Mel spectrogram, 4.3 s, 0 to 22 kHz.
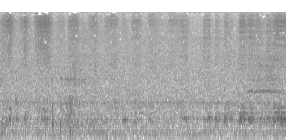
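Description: Pencil scratching and rubbing across a 10 by 8 sheet of watercolour paper in quick light strokes, close and continuous with no voices, laying out a rough sketch of a snowy barn scene.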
